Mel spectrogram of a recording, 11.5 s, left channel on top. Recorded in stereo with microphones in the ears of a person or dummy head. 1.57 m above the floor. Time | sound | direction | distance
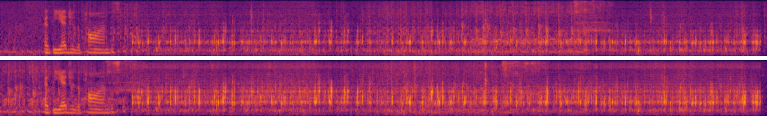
0.7 | a woman speaking | 20° right (ahead or behind) | ?
2.0 | boiling | 55° right (ahead or behind) | ?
